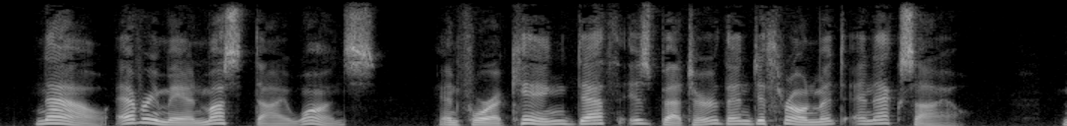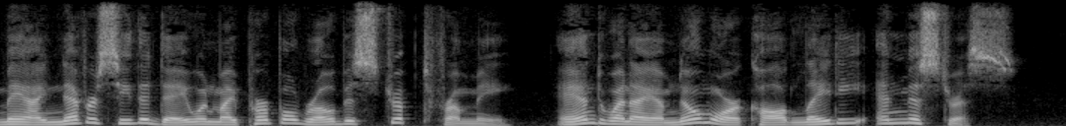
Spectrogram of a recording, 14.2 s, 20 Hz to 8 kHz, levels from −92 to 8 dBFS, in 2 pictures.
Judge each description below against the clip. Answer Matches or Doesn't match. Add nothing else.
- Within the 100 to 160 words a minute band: Doesn't match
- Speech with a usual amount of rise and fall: Doesn't match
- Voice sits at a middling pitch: Matches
